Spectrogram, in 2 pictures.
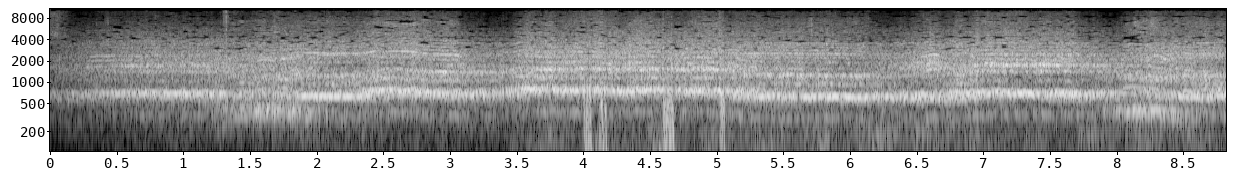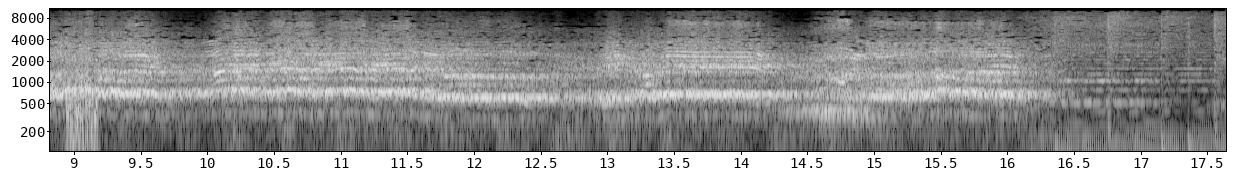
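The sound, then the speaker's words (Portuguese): A dense mass of Borussia Dortmund football supporters chanting in unison in a stadium, a loud sustained roar of many voices holding a steady sung melody, with a few sharp thumps breaking through around the middle. “Então, nós vamos ouvir, já para preparar o ouvido e o coração, para o assunto muralha, que vai entrar em voga daqui a pouquinho no programa nas Surfistas.”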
